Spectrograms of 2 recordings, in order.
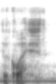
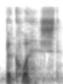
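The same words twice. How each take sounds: First: Whispered, savouring the word Bequest. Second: Said in the usual way. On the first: Shown as a demonstration. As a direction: breathe Bequest softly, tasting each sound. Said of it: "which is a lovely word". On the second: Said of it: "a mad little word".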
